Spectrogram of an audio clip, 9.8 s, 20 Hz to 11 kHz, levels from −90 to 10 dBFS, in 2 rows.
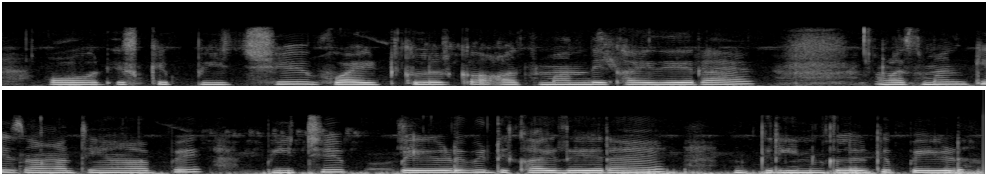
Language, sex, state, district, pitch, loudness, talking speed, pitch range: Magahi, female, Bihar, Gaya, 255 Hz, -16 LUFS, 170 wpm, 245-265 Hz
